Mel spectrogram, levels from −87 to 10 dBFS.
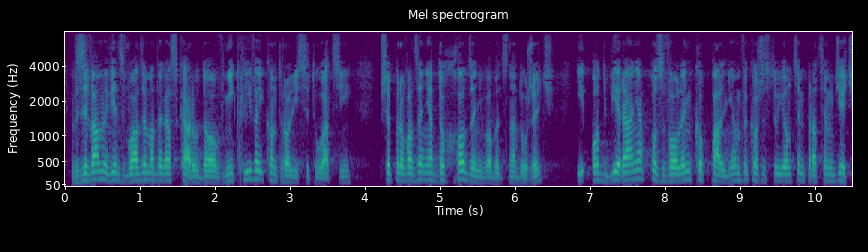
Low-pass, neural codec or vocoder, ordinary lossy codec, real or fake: none; none; none; real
